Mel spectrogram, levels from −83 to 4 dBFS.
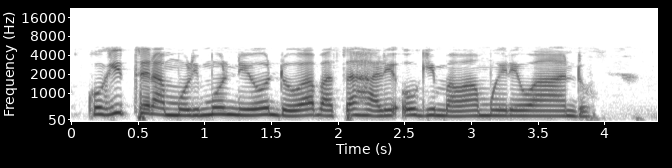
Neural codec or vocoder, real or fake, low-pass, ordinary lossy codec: none; real; 5.4 kHz; none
